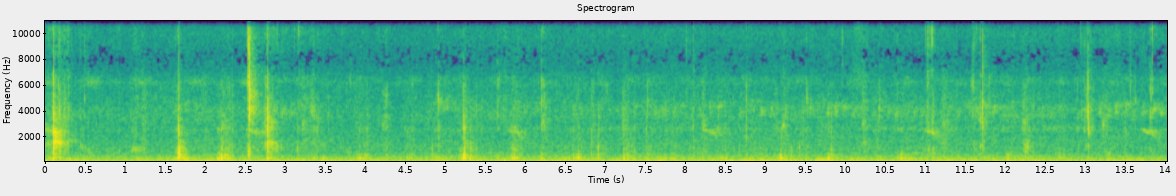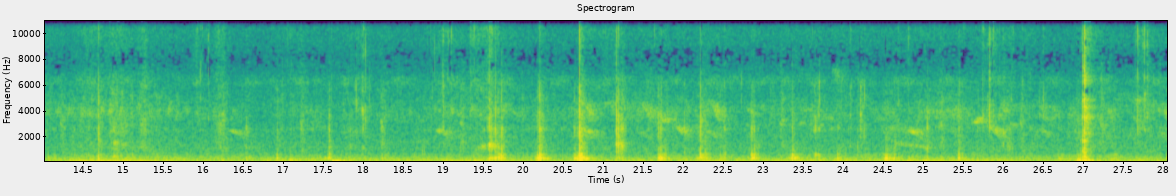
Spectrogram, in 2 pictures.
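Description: Slate pencil being bitten and chewed: irregular sharp crunches and snaps of the chalky stick between the teeth. A few louder bites come near the start, about two-thirds of the way through and near the end. This kind of slate pencil is not very crunchy.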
